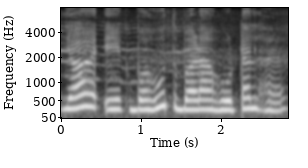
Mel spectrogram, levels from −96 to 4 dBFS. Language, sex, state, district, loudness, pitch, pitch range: Hindi, female, Jharkhand, Palamu, -11 LUFS, 260 Hz, 250-290 Hz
